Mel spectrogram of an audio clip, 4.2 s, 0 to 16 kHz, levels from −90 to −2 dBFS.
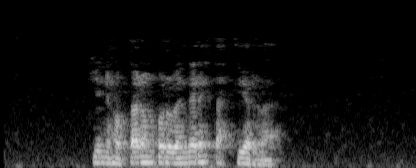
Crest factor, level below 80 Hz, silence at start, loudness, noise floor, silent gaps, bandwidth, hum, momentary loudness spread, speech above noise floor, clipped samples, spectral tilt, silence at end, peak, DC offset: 18 dB; -46 dBFS; 0.95 s; -23 LUFS; -66 dBFS; none; 3.9 kHz; none; 11 LU; 44 dB; under 0.1%; -11 dB/octave; 1.4 s; -8 dBFS; under 0.1%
